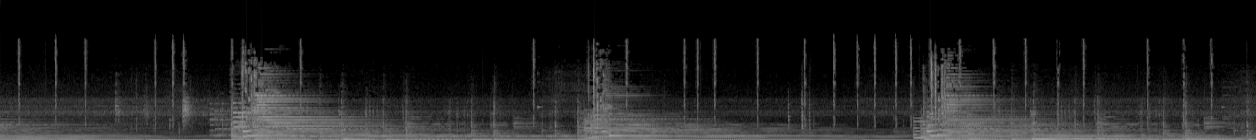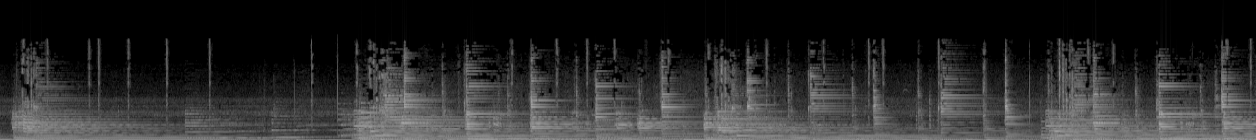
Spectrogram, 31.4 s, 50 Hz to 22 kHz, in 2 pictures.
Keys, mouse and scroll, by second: 0.4 ctrl+z, 0.5 ctrl+z, 0.6 ctrl+click, 1.0 shift+click, 2.1 right click, 3.7 alt+click, 8.5 right click, 15.4 right click, 16.6 ctrl+z, 16.7 ctrl+right click, 19.9 ctrl+z, 20.1 shift+click, 23.0 shift+click, 24.0 shift+click, 25.3 shift+click, 26.5 right click, 29.6 shift+click, 31.3 shift+click.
